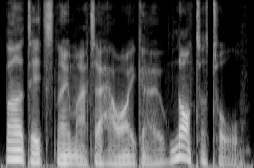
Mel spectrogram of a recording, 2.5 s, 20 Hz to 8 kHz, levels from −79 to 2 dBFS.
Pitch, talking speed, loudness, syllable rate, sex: 90 Hz, 210 wpm, -18 LUFS, 4.7 syllables/s, male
